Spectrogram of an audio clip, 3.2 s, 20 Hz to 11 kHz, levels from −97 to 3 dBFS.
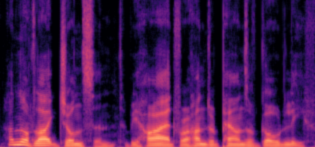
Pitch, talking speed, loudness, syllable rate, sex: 130 Hz, 285 wpm, -18 LUFS, 6.1 syllables/s, male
